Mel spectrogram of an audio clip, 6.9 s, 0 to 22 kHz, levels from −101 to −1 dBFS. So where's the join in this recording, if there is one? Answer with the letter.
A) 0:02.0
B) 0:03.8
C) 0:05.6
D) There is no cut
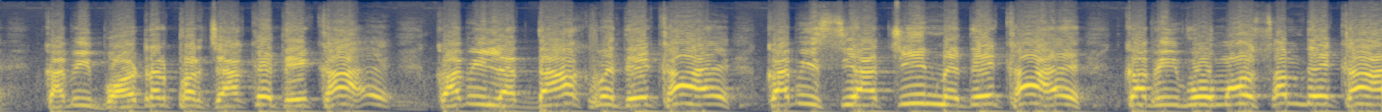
D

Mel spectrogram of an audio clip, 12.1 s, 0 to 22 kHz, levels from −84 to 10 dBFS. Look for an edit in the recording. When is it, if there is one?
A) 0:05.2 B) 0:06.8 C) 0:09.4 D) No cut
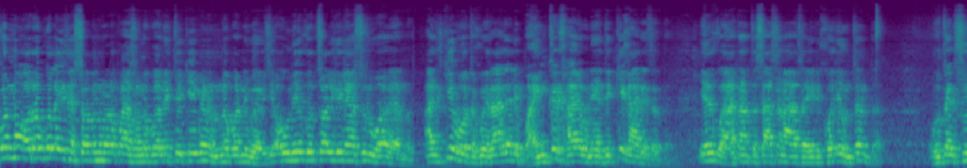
A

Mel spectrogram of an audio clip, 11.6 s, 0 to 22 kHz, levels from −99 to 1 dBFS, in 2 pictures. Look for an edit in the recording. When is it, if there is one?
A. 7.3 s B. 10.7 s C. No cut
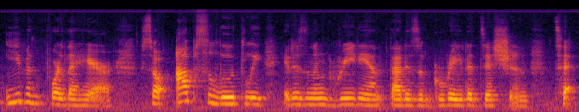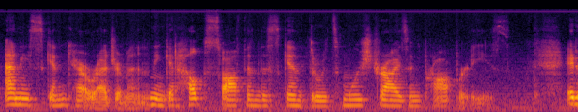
A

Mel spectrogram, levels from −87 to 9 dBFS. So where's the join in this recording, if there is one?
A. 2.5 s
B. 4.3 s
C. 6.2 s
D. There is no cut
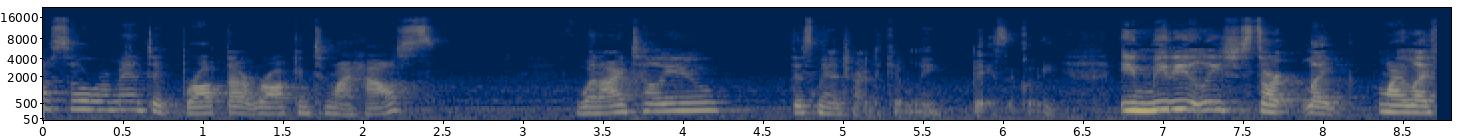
D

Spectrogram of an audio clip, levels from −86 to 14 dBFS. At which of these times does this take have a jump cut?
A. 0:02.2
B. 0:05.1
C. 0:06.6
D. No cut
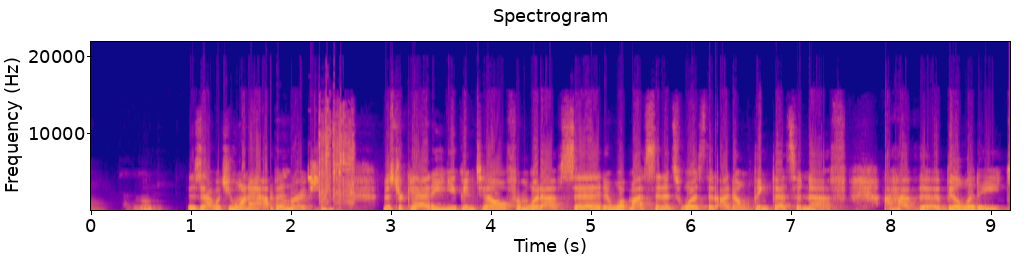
A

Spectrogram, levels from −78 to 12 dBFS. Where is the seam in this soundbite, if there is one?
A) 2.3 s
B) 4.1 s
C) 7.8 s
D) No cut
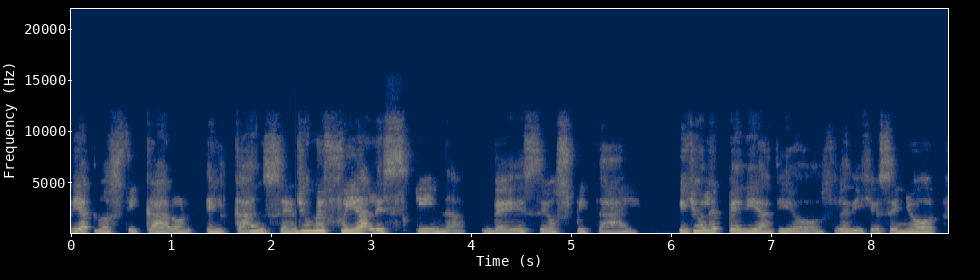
A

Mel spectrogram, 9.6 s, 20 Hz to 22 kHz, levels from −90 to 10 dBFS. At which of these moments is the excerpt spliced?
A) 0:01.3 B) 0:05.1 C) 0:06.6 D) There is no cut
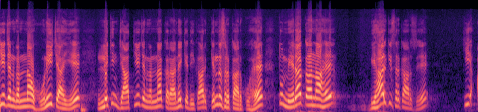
D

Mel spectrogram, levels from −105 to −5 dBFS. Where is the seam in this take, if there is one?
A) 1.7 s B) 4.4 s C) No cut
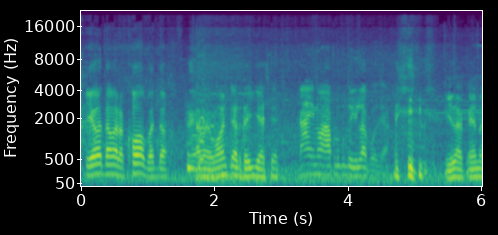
A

